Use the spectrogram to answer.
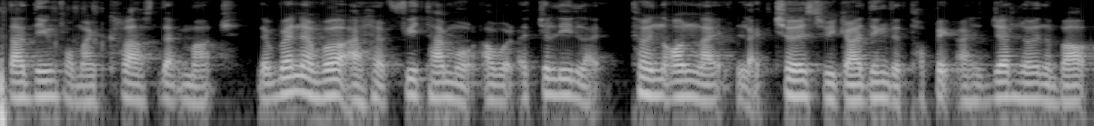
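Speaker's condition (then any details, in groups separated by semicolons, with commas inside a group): No condition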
